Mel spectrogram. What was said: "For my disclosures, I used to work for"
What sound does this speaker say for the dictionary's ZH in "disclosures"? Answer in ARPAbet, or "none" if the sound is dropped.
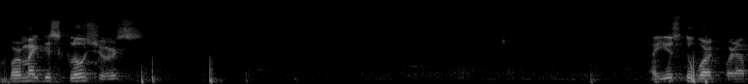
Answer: S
